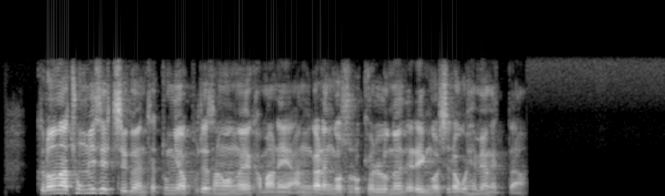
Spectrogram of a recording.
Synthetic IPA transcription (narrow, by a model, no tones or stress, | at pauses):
kɯɾʌnat͡ɕʰoŋɲis̬ʰeɭt͡ɕʰiɡɯnte̞tʰoŋɲʌŋpud͡ʑe̞sʰaŋwaŋɯɭkamanɦe̞anɡanɯnɡʌsʰɯɾokjʌɭːonɯɭneɾiinɡʌɕʰiɾaɡoɦe̞mjʌŋɦe̞t̚t͈a̰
